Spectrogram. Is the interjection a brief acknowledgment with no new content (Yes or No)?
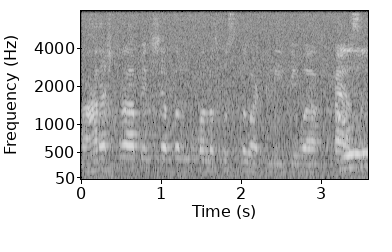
No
